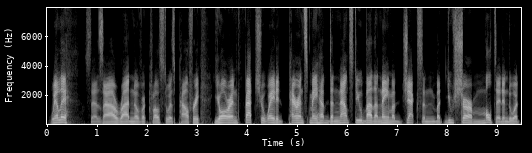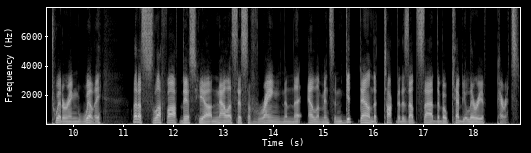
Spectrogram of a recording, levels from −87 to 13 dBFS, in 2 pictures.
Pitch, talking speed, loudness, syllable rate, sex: 125 Hz, 165 wpm, -22 LUFS, 5.1 syllables/s, male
